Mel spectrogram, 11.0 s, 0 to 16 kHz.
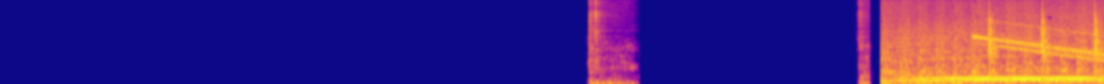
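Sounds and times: drum and bass beat: 8.8 - 11.0
falling pitch sweep: 8.8 - 11.0
low electronic hum: 8.8 - 11.0.

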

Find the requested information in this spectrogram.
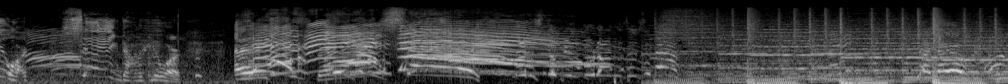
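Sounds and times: children shouting a cheer: 2.6 - 6.0
upbeat music with steady beat: 6.6 - 10.0.

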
